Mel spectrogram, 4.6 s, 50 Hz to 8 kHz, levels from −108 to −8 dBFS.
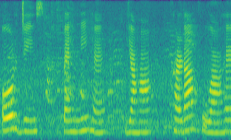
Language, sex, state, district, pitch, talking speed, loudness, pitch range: Hindi, female, Haryana, Jhajjar, 235 Hz, 105 wpm, -18 LUFS, 225-260 Hz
